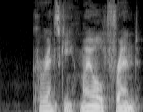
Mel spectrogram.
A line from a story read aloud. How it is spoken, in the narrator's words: the pianist sighed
